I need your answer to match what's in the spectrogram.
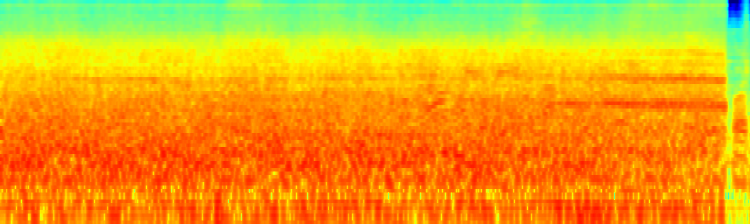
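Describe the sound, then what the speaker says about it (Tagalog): A train rolls into a station with a loud, dense roar of wheels and rail noise that holds steady throughout, a faint squeal rising briefly near the end before a sudden drop. "Ayan ang tren."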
